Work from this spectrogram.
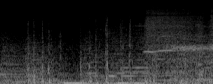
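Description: In the video game Black Desert Online, a horse neighs loudly while its hooves clip-clop, the whinny rising into a sustained high cry near the end.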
